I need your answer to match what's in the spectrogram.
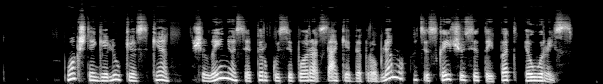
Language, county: Lithuanian, Panevėžys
